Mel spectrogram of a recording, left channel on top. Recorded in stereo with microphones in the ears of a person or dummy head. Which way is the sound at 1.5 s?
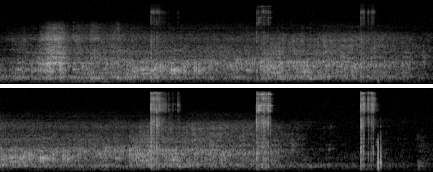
45° right (ahead or behind).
